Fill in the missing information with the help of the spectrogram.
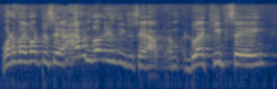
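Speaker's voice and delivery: high-pitched, mock-flustered novice speaker; mock panic, rising into a rapid high protest; worried novice speaker. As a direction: act out a speaker stuck for words, pitch climbing high. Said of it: "So you're wondering".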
